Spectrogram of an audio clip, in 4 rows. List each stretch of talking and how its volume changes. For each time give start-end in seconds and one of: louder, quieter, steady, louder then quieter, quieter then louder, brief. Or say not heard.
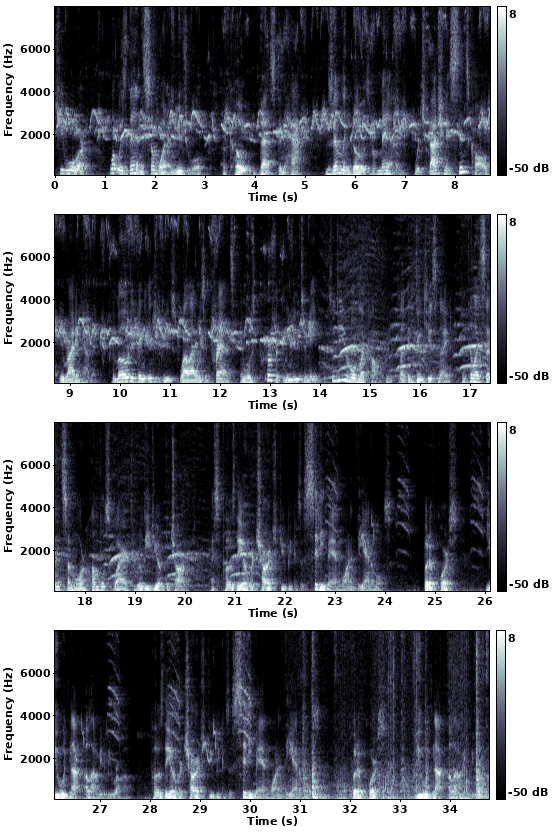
0.0-34.7 steady.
